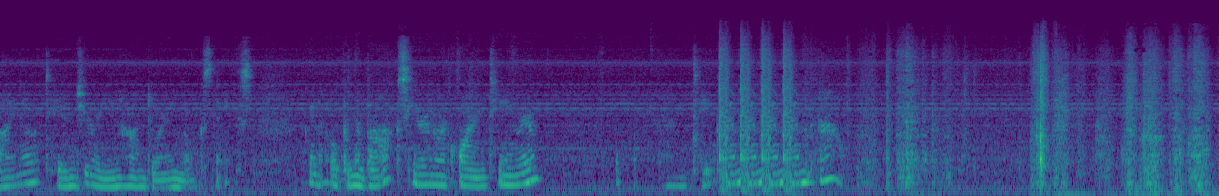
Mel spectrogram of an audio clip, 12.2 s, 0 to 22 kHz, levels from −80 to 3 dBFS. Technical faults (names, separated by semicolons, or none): repeated frames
